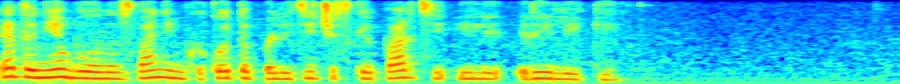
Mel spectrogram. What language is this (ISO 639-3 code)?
rus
